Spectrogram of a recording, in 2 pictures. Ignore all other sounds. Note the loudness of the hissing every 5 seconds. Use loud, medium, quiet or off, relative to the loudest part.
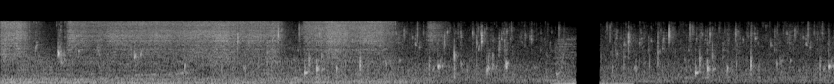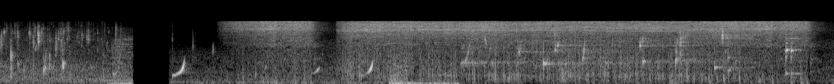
loud, off, loud, loud.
